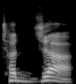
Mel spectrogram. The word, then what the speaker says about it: छज्जा: पढ़ेंगे देखिए यहां पर छ और ज क्या लिखा हुआ छ ज और जा यानी छज्जा ऐसे फिर यहां पर र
